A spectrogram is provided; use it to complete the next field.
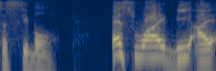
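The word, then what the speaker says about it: Sybill: remember that there's one tool out there called cble Sy YB i l l right steel. a some people call it sail no it's pronounced as cble Sy YB i l l c.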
